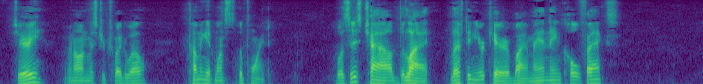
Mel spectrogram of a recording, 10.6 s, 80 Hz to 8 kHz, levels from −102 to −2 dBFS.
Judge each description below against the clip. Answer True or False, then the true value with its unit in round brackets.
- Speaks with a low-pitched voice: True (110 Hz)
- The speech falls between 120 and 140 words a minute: True (135 wpm)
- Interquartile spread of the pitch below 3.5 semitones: True (2.8 semitones)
